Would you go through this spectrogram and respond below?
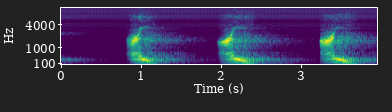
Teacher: ini adalah huruf Ain bukan Hamzah maka cara membacanya rongga tenggorokan bagian tengah lebih menyempit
